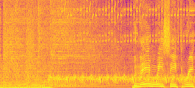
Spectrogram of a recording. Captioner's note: spinning sounds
